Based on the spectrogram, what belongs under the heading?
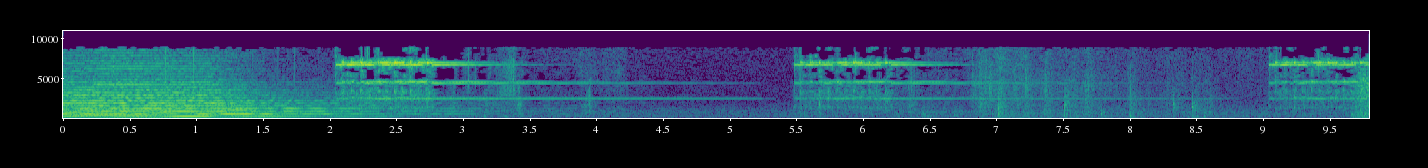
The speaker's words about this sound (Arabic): رد على التليفون يا فضيله المرشد. رد على الاقل تريحنا من وجع الدماغ ده.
